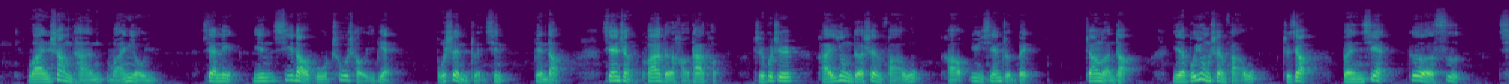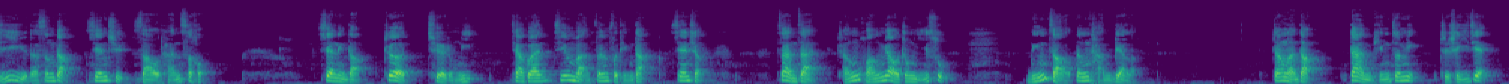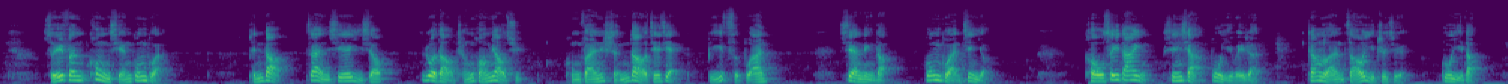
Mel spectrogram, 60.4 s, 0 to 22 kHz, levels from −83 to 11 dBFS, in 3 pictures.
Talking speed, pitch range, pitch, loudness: 165 characters per minute, 130-215 Hz, 175 Hz, -21 LUFS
